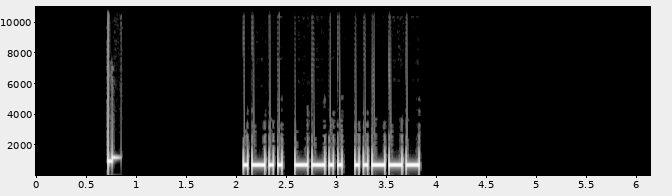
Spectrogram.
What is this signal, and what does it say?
Morse code, heard as a keyed tone, about 28 wpm, 700 Hz. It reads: LZ2
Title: Callsign Prefixes for Top 100 DXCC - 28wpm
